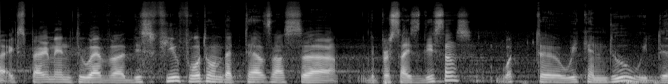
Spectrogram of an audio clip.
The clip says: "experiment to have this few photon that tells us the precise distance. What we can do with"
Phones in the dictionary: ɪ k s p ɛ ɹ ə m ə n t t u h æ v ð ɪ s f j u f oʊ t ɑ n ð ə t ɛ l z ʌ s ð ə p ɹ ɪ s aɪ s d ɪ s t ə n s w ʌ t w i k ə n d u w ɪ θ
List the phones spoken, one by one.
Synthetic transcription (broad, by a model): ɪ k s p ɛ ɹ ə m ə n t t u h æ v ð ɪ s f j u f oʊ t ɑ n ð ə t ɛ l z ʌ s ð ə p ɹ ɪ s aɪ s d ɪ s t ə n s w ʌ t w i k ə n d u w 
